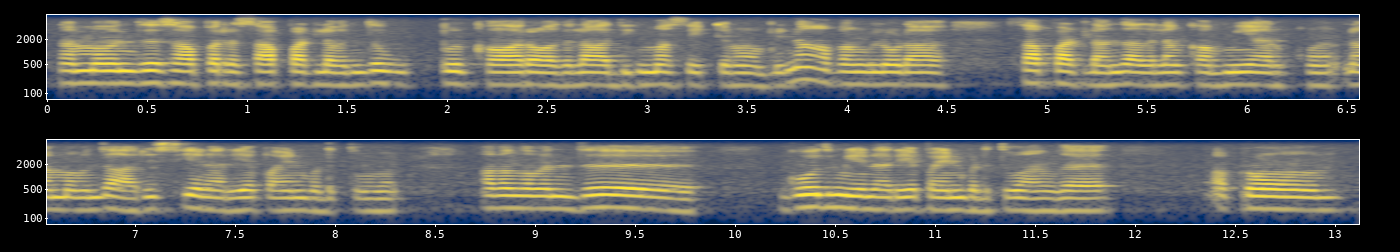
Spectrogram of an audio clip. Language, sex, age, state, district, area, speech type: Tamil, female, 18-30, Tamil Nadu, Tiruvannamalai, urban, spontaneous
